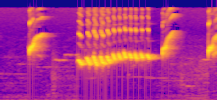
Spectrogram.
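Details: Singing white-rumped shama, a lure to set other shamas singing: sharp upslurred whistles framing a quick rattling trill of about a dozen repeated notes.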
